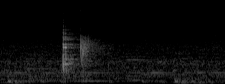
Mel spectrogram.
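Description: Carom billiard balls: the cue strikes the cue ball with a sharp click about half a second in, followed a moment later by a second click as it hits another ball.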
